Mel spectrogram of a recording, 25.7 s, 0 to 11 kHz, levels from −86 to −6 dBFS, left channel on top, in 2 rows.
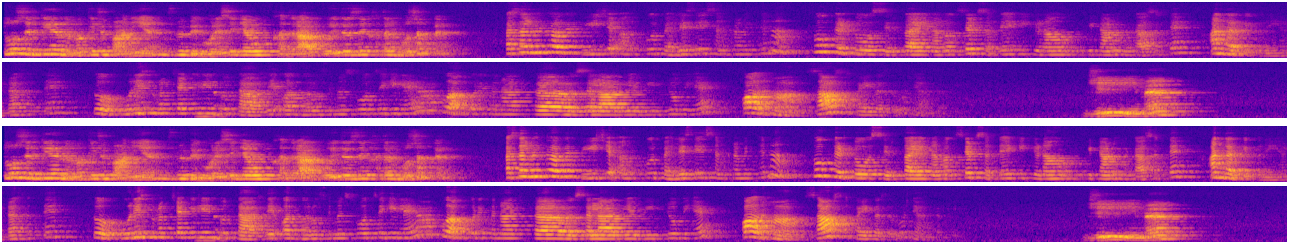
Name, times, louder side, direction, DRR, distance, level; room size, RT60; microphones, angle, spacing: voice 1, 0.0-4.4 23.7-24.5, equal, 20° left, -7 dB, 1.0 m, -22 dB
voice 2, 5.0-7.8 8.1-10.7 11.0-11.8 12.1-13.4 13.8-19.9 20.2-22.1, right 1 dB, 65° right, 2 dB, 0.4 m, -26 dB
2.5 x 2.1 x 2.5 m, 0.81 s
head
